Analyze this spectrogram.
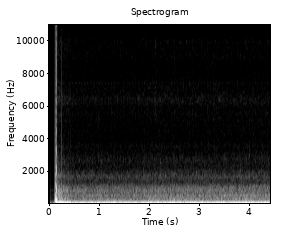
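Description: A cruise boat's engine running with a steady low rumble, heard from inside the cabin, after a sharp click right at the start.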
